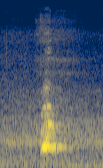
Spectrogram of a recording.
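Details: Wanting a game of fetch, TJ the dog lets out a single clipped, slightly whiny bark at home in poplar fluff season, with faint steady background noise.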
